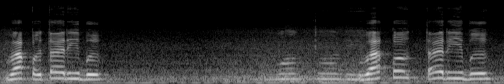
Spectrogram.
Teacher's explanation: काफ और बा दोनों में कलकला होगा इसमें दाल में भी कलकला होगा · قاف اور با دونوں میں قلقلہ ہوگا, اس میں دال میں بھی قلقلہ ہوگا.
